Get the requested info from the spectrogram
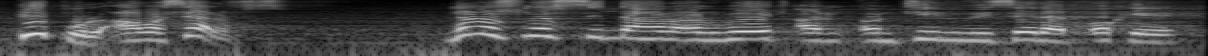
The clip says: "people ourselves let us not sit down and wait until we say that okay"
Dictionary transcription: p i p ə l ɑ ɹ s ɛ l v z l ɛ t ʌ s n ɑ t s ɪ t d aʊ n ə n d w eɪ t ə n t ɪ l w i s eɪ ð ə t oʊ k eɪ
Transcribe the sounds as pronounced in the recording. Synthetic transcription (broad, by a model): p i p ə l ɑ w s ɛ l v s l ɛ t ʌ s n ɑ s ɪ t d aʊ n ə n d w eɪ t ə n t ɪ l w i s eɪ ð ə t oʊ k eɪ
